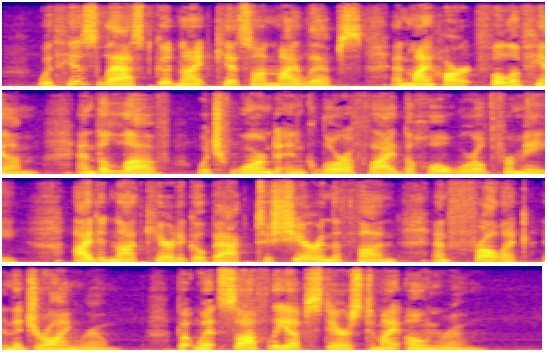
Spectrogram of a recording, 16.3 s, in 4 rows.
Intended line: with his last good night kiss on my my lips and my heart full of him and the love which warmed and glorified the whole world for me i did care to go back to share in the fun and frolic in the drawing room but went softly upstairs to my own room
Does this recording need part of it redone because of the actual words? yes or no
yes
